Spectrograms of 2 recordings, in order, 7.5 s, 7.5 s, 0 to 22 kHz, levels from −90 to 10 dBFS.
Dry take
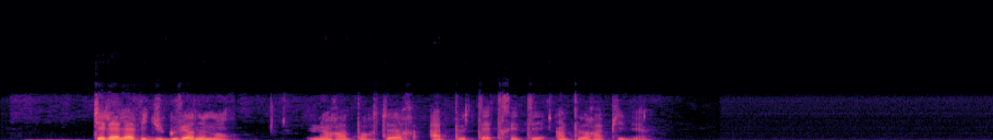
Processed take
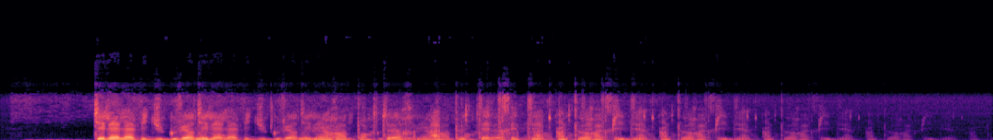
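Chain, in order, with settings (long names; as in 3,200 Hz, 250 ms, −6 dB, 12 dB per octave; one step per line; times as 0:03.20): high-shelf EQ 3,200 Hz +10 dB
repeating echo 773 ms, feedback 32%, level −7 dB
level +3 dB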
